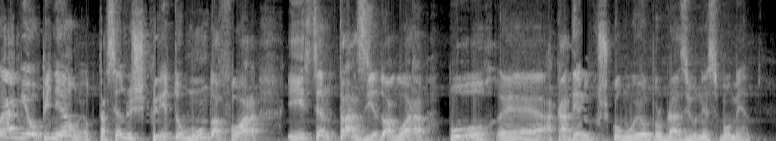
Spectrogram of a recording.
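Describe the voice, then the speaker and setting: Over noticeable background noise, a man with a Rio de Janeiro accent talks at a fairly quick pace with hardly any pauses, very even loudness and lively intonation. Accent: carioca (Rio de Janeiro). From Rio de Janeiro, Brazil. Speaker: business professor and sales consultant. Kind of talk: radio interview. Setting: radio studio.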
